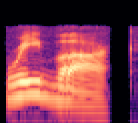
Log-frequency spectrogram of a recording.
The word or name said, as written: rhebok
